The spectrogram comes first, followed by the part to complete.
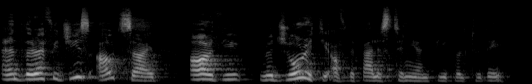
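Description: A middle-aged woman from Lebanon giving a semi-improvised public lecture, phrasing deliberately and stressing key words. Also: medium pitch, a bit bright. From grew up in Lebanon. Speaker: speaker, activist lecturer.

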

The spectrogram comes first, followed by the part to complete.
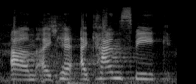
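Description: A woman with a Lebanese-American accent speaks at a book talk with a bright, ringing tone. Her delivery is animated and chatty, full of restarts. A faint hiss sits under the recording. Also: a little high. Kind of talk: casual talk at a reading.

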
